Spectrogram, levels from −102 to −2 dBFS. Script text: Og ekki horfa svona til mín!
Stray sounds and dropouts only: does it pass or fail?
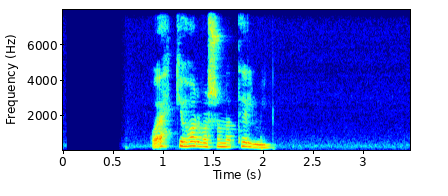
pass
